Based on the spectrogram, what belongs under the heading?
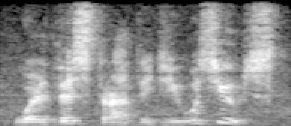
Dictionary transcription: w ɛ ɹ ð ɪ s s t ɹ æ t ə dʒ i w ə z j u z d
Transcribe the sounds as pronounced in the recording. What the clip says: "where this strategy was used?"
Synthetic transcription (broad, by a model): w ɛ ɹ ð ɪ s s t ɹ æ t ə dʒ i w ə z j u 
